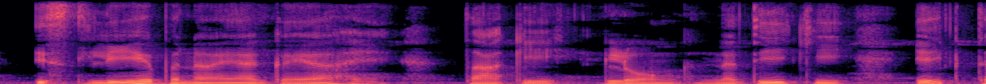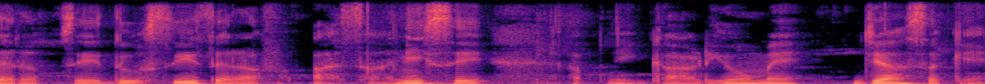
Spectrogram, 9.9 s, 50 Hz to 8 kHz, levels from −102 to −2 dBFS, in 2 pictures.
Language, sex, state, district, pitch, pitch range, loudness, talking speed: Hindi, male, Uttar Pradesh, Etah, 100 Hz, 90-110 Hz, -33 LUFS, 120 wpm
